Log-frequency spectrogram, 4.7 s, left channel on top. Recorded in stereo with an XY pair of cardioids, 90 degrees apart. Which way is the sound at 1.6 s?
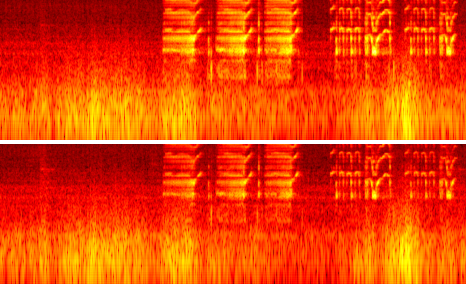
60° left.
